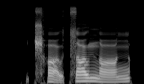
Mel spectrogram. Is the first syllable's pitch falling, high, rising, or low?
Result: low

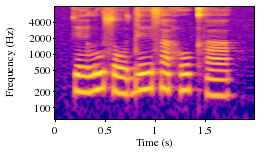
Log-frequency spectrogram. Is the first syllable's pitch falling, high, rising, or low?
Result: low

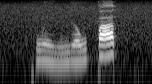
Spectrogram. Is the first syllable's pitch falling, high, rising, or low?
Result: low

